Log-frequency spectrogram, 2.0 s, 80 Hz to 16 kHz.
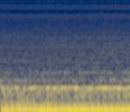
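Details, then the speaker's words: Ford FG Falcon G6E turbo six after maintenance and mods (new plugs, centre muffler delete, intake upgrade, fuel filter): smooth even idle, steady low rumble, regular exhaust pulses, no misses or knocks; healthy. "oh yeah go again sounds like a turbo car sounds like it should beautiful"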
